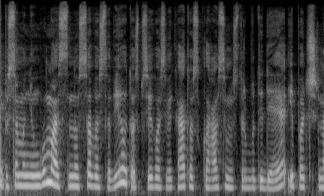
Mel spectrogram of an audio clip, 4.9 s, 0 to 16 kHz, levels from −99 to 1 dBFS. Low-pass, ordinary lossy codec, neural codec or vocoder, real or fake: 14.4 kHz; Opus, 64 kbps; none; real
